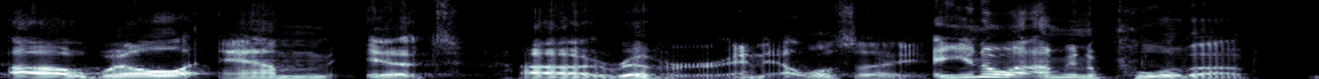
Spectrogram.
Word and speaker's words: Willamette: And Trism said, Willamette River and LSA.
